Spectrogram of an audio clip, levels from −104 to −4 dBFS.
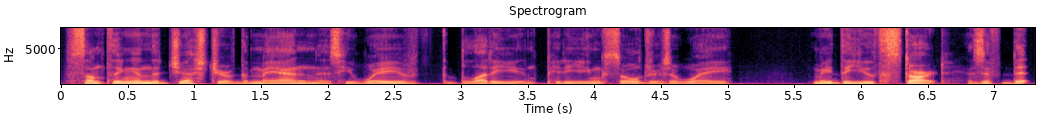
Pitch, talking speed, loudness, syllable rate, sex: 95 Hz, 190 wpm, -22 LUFS, 5.2 syllables/s, male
